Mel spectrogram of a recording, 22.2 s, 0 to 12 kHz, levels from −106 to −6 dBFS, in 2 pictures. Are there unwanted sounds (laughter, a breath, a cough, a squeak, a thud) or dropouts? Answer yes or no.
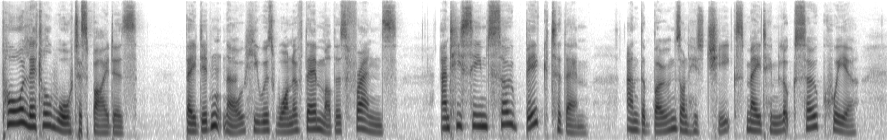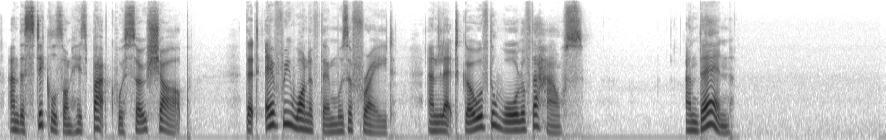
no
